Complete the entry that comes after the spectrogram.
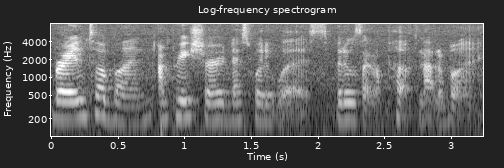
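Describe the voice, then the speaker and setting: A soft-spoken woman's voice at medium pitch, fairly quick in pace, with monotone, flat intonation. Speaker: YouTuber. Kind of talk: storytelling vlog. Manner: hesitant.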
